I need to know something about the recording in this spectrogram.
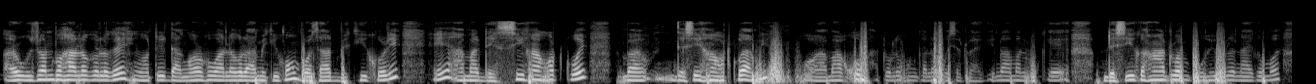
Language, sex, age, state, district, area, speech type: Assamese, female, 30-45, Assam, Sivasagar, rural, spontaneous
